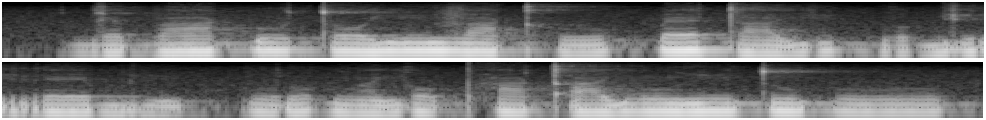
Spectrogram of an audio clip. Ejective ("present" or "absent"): present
